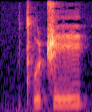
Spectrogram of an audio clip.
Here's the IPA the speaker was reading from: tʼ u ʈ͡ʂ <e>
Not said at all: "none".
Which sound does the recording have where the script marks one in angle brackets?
e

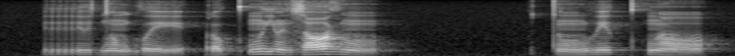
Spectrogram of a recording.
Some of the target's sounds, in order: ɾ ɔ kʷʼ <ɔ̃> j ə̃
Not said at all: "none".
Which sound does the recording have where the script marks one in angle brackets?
ə̃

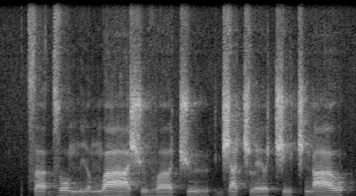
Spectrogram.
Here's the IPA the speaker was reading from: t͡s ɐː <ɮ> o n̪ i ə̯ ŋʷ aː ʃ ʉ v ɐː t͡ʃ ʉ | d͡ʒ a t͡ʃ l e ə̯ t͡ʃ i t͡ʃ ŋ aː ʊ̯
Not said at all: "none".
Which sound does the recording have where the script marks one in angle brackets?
d͡z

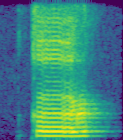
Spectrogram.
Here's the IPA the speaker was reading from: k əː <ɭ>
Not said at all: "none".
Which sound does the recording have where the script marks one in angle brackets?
ɭ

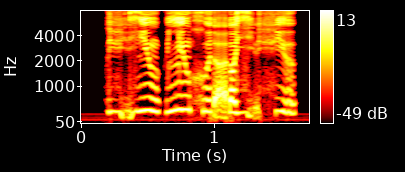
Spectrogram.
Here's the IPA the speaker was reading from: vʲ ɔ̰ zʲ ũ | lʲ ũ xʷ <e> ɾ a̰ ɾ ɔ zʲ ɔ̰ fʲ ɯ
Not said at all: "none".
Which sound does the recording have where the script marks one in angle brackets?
e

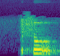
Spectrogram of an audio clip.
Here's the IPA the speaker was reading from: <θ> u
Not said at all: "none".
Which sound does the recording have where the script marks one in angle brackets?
θ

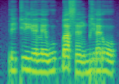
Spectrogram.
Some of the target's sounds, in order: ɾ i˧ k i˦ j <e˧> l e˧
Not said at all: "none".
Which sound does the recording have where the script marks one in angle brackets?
e˧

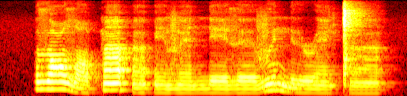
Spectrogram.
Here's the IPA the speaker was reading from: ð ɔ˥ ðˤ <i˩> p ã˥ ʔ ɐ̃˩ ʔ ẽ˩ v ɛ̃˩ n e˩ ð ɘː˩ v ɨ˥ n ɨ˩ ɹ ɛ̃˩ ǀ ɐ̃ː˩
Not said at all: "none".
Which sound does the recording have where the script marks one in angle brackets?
e˩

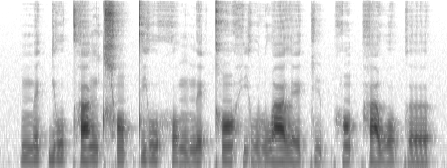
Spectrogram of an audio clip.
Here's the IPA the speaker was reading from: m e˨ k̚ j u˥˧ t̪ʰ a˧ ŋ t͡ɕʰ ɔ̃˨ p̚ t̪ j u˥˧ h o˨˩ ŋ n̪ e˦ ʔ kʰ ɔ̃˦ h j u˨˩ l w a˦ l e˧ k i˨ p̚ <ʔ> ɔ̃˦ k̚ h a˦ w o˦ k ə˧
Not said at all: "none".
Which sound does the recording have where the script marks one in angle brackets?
h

